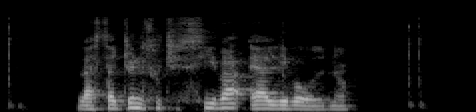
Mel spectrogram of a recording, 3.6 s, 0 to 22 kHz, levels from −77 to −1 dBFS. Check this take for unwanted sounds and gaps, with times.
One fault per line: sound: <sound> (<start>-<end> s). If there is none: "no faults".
no faults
